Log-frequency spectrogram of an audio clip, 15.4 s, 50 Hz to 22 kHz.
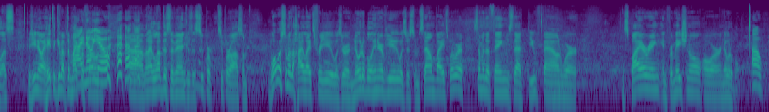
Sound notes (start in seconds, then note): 2.2 laughs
